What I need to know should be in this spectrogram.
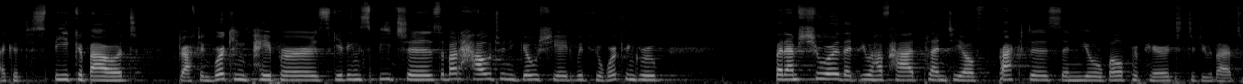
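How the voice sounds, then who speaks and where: A woman talks at a moderate pace with a bright, sharp tone and medium pitch. Her intonation is fairly even, and the recording is very clean with a silent background. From Germany, Hessen. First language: German (Hessian dialect). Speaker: conference official giving opening speech. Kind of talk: ceremonial speech.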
